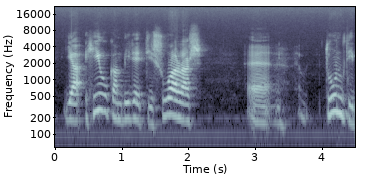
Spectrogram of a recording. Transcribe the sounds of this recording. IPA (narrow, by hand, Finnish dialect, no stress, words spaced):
jɑ hiukɑm pideˑtːi suɑlɑs əː tunti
